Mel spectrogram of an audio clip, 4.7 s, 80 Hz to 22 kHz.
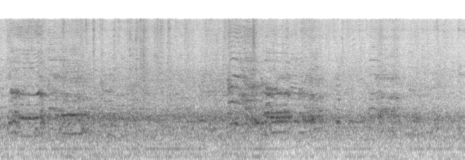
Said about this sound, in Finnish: Kanalan omistaja Sulho Lehto kertoo, että hallissa on yli 20 000 kanaa, ja samanlaisia halleja hänellä on viisi kappaletta.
